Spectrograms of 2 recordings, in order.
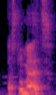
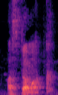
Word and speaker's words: stomach: जैसे एग्जांपल में समझ लें, STOMACH, क्या पढ़ेंगे इसे? अस्टोमैच नहीं, अस्टमक।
